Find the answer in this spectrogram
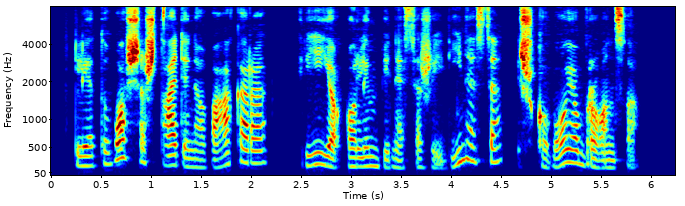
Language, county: Lithuanian, Kaunas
